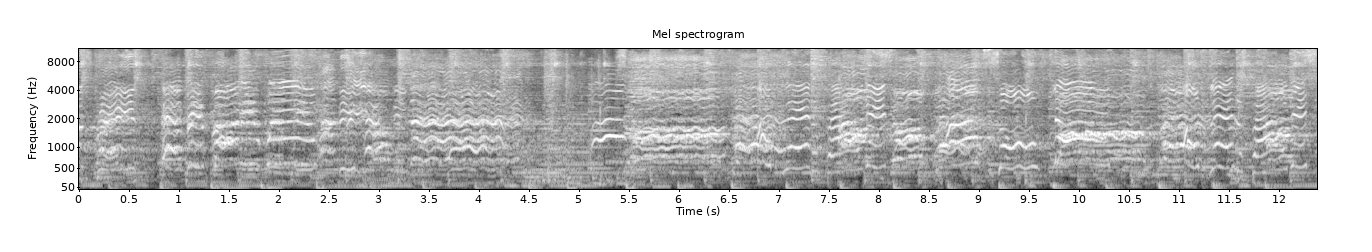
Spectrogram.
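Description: Live gospel music: female gospel singers singing with a wavering vibrato, more than one voice at once, over a band accompaniment.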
